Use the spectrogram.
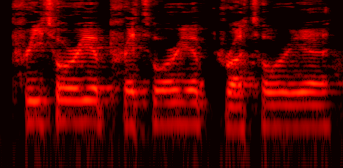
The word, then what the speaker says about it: Pretoria: How many different ways have you heard your band name pronounced? Mostly just two. Pretoria. Oh, okay. Yeah, Okay, so it's really emphasize the E, Pretoria. Yeah. Which I don't know. Proteria.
